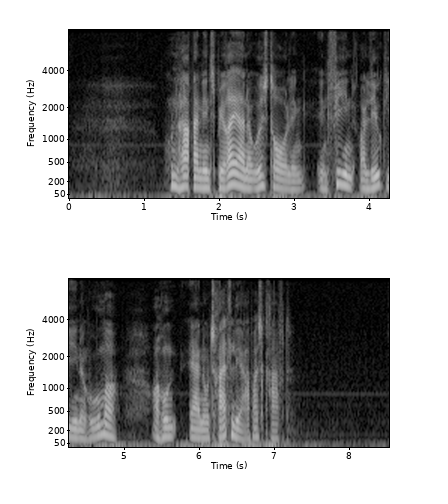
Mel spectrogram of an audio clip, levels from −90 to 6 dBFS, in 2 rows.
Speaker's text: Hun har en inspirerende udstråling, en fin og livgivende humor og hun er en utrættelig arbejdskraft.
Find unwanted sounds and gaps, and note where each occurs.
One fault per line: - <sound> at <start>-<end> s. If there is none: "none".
- dropout at 1.6-1.6 s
